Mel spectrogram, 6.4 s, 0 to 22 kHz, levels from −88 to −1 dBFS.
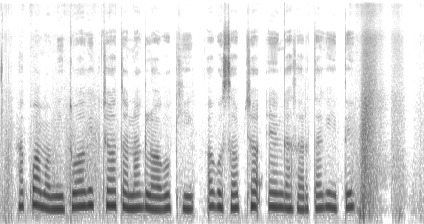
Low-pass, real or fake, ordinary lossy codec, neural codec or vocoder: none; real; none; none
